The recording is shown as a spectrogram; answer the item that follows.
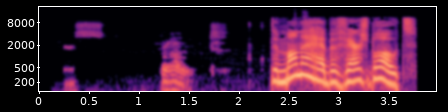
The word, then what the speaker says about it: brood: De mannen hebben vers brood. Here's brood. De mannen hebben vers brood. Brood. I hear a diphthong here, brood. De mannen hebben vers brood. Which German does not have there.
